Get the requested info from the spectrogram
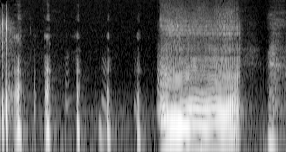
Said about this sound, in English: Do you find it attractive if I just belch? My daughter hates that shit.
